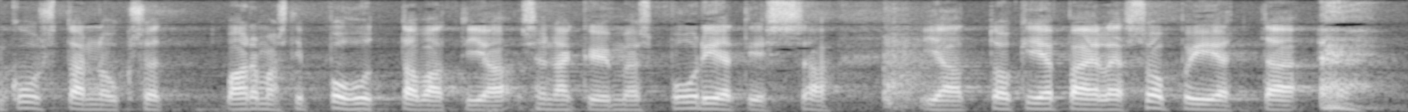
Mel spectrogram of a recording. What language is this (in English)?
Finnish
